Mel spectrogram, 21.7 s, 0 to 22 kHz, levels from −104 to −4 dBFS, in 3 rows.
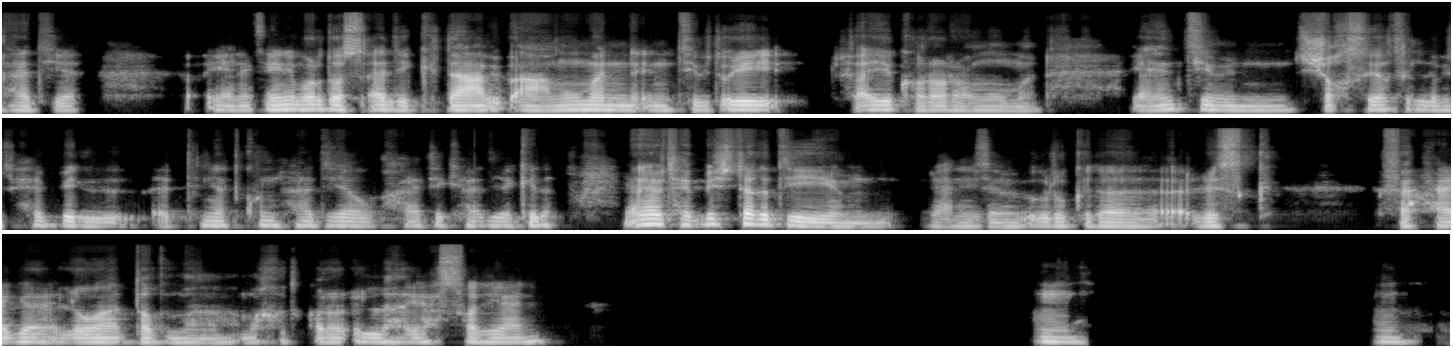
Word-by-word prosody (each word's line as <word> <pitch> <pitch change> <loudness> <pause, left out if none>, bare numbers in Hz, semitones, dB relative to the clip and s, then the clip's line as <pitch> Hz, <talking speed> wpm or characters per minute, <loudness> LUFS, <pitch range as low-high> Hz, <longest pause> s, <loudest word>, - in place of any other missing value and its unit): هادية. 105 -1 -4 0.6
يعني 105 0 -2
تلاقيني 120 +2 +4
برضه 125 0 +6
أسألِك 110 -1 +1
ده 110 -1 +9
بيبقى 105 -1 +2
عمومًا 115 +4 +3
أنتِ 110 -1 -1
بتقولي 120 - +4
في - - -2
أي 115 +1 +4
قرار 110 0 -1
عمومًا، 95 0 -6 0.5
يعني 100 +2 -1
أنتِ 125 +2 -3
مِن 100 -3 -2
الشخصيات 115 +2 -1
اللي 110 -2 -3
بتحبّي 120 +3 -3
ال 105 -2 -3
الدنيا 120 -1 -4
تكون 115 +1 -6
هادية 115 0 -2
وحياتِك 110 +2 -7
هادية 115 0 -3
كده، 120 +2 -1 0.3
يعني 145 - +5
ما 150 - +11
بتحبّيش 150 +1 +1
تاخدي 120 -10 +5
م 95 +1 -6
يعني 95 -2 -7
زي 95 +1 -6
ما 95 - -5
بيقولوا 105 +1 -1
كده 100 -2 -1
Risk 110 +1 -2 0.7
في - - 0
حاجة، 110 +1 0
اللي 105 +1 0
هو 105 0 +5
طَب 105 -1 -1
ما 95 +1 -5
ما 100 - -5
آخُد 115 +2 -7
قرار، 105 0 -2
إيه 115 - -2
اللي 105 0 +1
هيحصل 105 +1 -2
يعني؟ 105 +3 -1 2.5
إمم. 110 -2 0 1.5
إمم. 110 -1 -6
110 Hz, 145 wpm, -26 LUFS, 105-115 Hz, 2.5 s, ما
